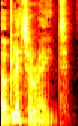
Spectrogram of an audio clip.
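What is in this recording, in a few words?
"obliterate", British English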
